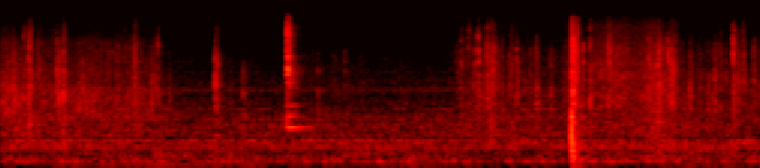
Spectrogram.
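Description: Steam iron being worked over fabric on a pressing table: quiet handling noise, a small metallic clink about two seconds in and a sharp knock a little before four seconds.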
